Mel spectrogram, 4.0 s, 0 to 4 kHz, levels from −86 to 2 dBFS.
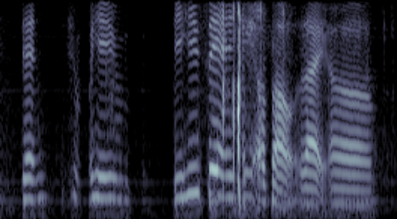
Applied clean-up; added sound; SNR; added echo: neural mask model RNNoise.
